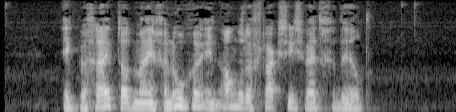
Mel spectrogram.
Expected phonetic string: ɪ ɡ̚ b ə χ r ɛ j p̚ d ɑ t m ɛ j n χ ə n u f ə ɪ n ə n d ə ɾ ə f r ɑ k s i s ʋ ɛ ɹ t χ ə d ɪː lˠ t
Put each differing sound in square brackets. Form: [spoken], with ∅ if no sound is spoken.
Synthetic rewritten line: ɪ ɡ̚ b ə χ r ɛ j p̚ d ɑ t m ɛ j n χ ə n u [χ] ə ɪ n [ɑ] n d ə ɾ ə f r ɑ k s i s ʋ ɛ ɹ t χ ə d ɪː lˠ t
